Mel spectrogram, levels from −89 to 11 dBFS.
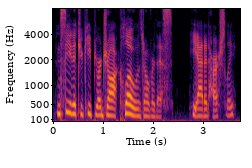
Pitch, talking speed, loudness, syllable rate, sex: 205 Hz, 210 wpm, -17 LUFS, 5.3 syllables/s, female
